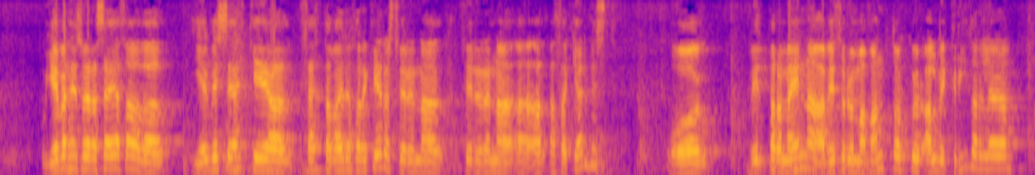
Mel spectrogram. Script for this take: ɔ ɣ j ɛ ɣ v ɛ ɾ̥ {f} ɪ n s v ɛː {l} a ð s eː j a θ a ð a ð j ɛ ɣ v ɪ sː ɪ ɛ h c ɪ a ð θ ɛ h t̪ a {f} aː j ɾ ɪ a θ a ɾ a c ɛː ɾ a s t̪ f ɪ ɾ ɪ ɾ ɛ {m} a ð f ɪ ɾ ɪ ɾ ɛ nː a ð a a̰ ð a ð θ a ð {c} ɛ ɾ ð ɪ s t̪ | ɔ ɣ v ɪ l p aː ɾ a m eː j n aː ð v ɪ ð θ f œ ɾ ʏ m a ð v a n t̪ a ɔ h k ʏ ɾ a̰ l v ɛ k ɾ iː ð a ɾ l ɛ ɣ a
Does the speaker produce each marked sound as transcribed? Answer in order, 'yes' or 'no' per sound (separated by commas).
no, no, no, no, yes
